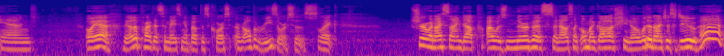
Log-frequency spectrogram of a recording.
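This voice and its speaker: On a very clean recording with a silent background, a woman mumbles at a medium pitch. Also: fairly even intonation. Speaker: online course student and Etsy seller. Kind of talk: testimonial. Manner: fast; mumbling.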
